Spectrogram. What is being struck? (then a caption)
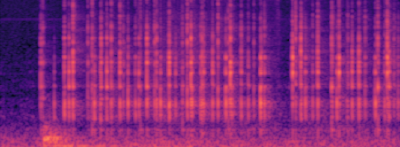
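Wooden paddle hairbrush back. Long nails and fingertips of both hands tap quickly on the flat back of a light, solid-wood paddle hairbrush resting on a table. The result is a rapid, uneven patter of dry, bright clicks with almost no ring, over a faint low thump near the start.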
